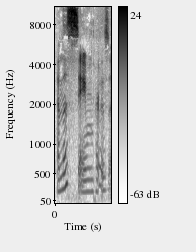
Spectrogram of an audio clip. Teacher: It's a little bit like Alan Rickman, except you're vocal frying it in the throat instead of the nose.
